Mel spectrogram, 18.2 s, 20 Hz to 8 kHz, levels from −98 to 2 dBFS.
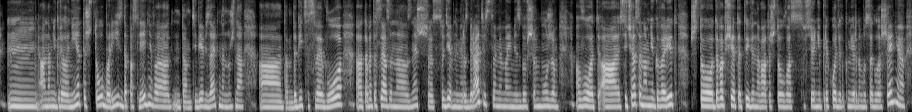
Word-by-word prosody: м, 180 -1 +1
она 180 0 0
мне 180 0 +1
говорила: 170 -2 +1
"Нет, 215 +8 +1
ты 200 - -1
что, 200 +5 -1
борись 200 +3 +1
до 185 0 +1
последнего! 175 -1 -1
Ну, 180 -4 -5
там 150 -1 -5
тебе 160 +4 0
обязательно 180 +2 -1
нужно, 170 +1 -3 0.3
а, 160 -1 +2
там 145 -1 -6
добиться 175 +3 -1
своего". 175 +6 +2 0.3
А, 175 - +1
там 170 +1 -1
это 185 +1 -1
связано, 175 -3 0
знаешь, 185 +5 -2
с 155 -1 -2
судебными 180 -3 0
разбирательствами 190 - -1
моими 175 -1 -2
с 165 - -2
бывшим 175 +2 0
мужем. 180 -2 -1 0.3
Вот, 180 -1 +1
а 170 0 +5
сейчас 215 +8 +1
она 210 -4 +3
мне 200 -1 +2
говорит, 190 +5 +2 0.2
что- 185 -1 +3
да 190 +3 +1
вообще, 205 +1 +3
это 180 -2 0
ты 200 +3 +1
виновата, 165 -2 -1
что 165 +1 -1
у - - -1
вас 165 0 -3
всё 175 0 -2
не 175 -1 -1
приходит 180 -1 -2
к - - -15
мирному 170 -1 -2
соглашению. 180 - 0
175 Hz, 170 wpm, -23 LUFS, 165-190 Hz, 0.3 s, а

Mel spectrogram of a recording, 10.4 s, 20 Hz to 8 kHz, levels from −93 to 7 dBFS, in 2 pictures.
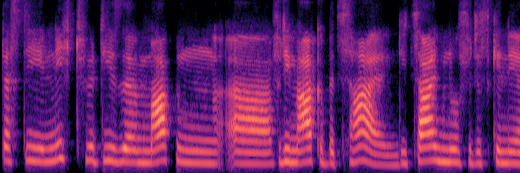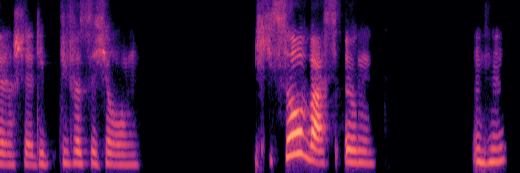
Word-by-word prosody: dass 235 0 -6
die 235 -2 -5
nicht 255 +5 -6
für 245 -1 -6
diese 220 -2 -3
Marken, 210 -2 +1
äh 190 -1 0
für 210 - -9
die 225 - 0
Marke 220 +2 +3
bezahlen. 190 -3 0
Die 195 +1 -11
zahlen 230 +1 +4
nur 220 -1 -3
für 210 - -11
das 195 +1 -11
Generische, 185 -4 -3
die 180 0 -11
die 200 - -10
Versicherung. 185 -3 -7 1.2
Ich 245 -1 -6
sowas 305 - +7
irgend 205 -3 -3 1.0
mhm. 220 +2 -6
210 Hz, 140 wpm, -22 LUFS, 195-230 Hz, 1.2 s, sowas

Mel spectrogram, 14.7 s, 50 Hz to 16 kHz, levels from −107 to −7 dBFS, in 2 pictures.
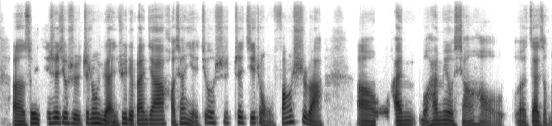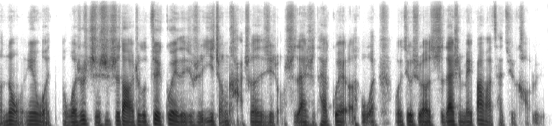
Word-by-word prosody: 啊， 95 -1 +4
所 135 +9 +4
以 - - 0
其 140 - -3
实 150 +1 +3
就 145 - +2
是 130 -3 0
这 140 +5 -1
种 140 0 +4
远 85 -7 +5
距 140 +10 +1
离 120 - +5
搬 115 0 +3
家 120 0 +4
好 120 - -1
像 140 0 0
也 105 - -2
就 155 -3 -1
是 150 0 -8
这 160 - +2
几 145 -1 -2
种 145 - -3
方 145 +4 +2
式 170 -2 -1
吧， 85 - +3 0.4
啊， 95 -1 +3
我 90 - +1 0.2
还 105 +1 +6 0.2
我 100 - -1
还 105 +4 +2
没 115 - 0
有 110 - +4
想 95 +2 -3
好， 95 -3 -5
呃， 85 - -1
再 100 +2 +3
怎 80 -3 -6
么 - - -9
弄， 100 +1 +1
因 110 - -2
为 105 - +3
我 95 - 0 0.3
我 85 +1 +2
是 120 +6 +2
只 80 -7 -4
是 100 +5 -2
知 105 0 -2
道 90 -4 +5
这 95 - -3
个 90 - 0
最 105 +6 +3
贵 110 -4 +2
的 90 +1 0
就 85 - -5
是 85 +1 -4
一 95 +3 -1
整 - - -5
卡 - - -8
车 90 - -3
的 90 - -3
这 85 - -5
种， - - -14
实 - - -10
在 90 - +2
是 80 -1 -9
太 90 +2 -2
贵 - - 0
了， - - -8
我 - - -3 0.3
我 - - -2
就 - - +1
说 - - +1
实 - - -7
在 95 +2 +6
是 95 - -6
没 90 0 -1
办 - - +2
法 - - -1
再 - - -13
去 - - -17
考 - - -14
虑。 - - -16
100 Hz, 335 characters per minute, -26 LUFS, 90-125 Hz, 0.4 s, 还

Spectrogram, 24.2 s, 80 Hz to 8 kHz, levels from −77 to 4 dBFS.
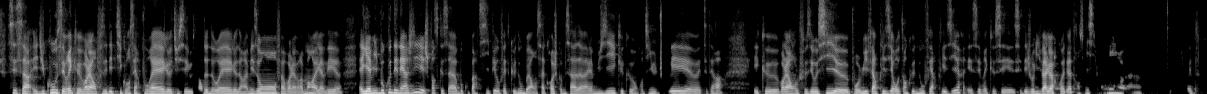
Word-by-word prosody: C'est 205 -2 -1
ça 175 -2 +4
et 165 +1 -2
du 160 +1 -2
coup, 225 +6 +6
c'est 195 -3 +4
vrai 185 +2 +5
que, 180 -1 -1
voilà, 170 0 +5
on - - +1
faisait 150 +2 -2
des 155 +1 +1
petits 155 +4 -4
concerts 165 -1 -3
pour 160 -2 -2
elle, 165 +1 +5
heu, 150 -1 +1
tu 150 0 -8
sais, 155 +2 -3
le 160 - 0
soir 150 0 -7
de 155 0 +1
Noël, 155 +1 +1
heu, 150 - 0
dans 145 -1 -3
la 145 0 -4
maison, 165 +3 +1
enfin, 175 -2 +2
voilà, 150 -2 -2
vraiment 155 +6 -1
elle 155 -2 0
avait, 155 +1 -1
heu, 145 +1 -6 0.3
elle 170 - +4
y 180 - +10
a 180 - +10
mis 195 +2 +4
beaucoup 210 +5 +2
d'énergie 215 +3 +3
et 205 - +2
je 205 - -4
pense 205 0 -7
que 200 -2 -8
ça 160 -2 -2
a - - -1
beaucoup 180 +2 -9
participé 175 0 -5
au 190 - -2
fait 175 +1 -5
que 170 0 -5
nous, 175 +3 -1
ben, 165 -5 -1
on 145 +1 -7
s'accroche 165 +3 -4
comme 160 -3 -8
ça 170 +2 -2
à 145 -3 -1
la 145 - -4
musique, 170 +4 -2
heu, 170 - -3
qu'on 155 -1 -6
continue 155 +2 -7
de - - -18
jouer, 180 +1 0
heu, 155 -1 -4
et 150 - -7
cetera 160 +6 -7 0.6
et 155 - -3
que 155 -2 -1
voilà, 165 +1 +2
on 150 0 -4
le 145 - -4
faisait 155 +1 -2
aussi, 170 +4 +4
heu, 150 -2 +3
pour 150 0 -2
lui 160 +2 +3
faire 160 -1 +2
plaisir 170 +2 -1
autant 170 0 -2
que 170 - -6
nous 170 +3 -1
faire 175 -2 -5
plaisir 165 +7 -3
et - - -8
c'est 150 +1 -7
vrai 170 +3 -7
que 170 -1 -12
c'est 150 -2 -4
c'est 155 +2 -10
des 150 0 -4
jolies 160 +1 -2
valeurs, 180 +2 +5
quoi, 150 -5 -2
de 145 - -7
la 140 0 0
transmission, 150 +3 -9 0.2
heu, 180 - -2 1.5
c'était 175 - -7
chouette. 175 - -27
160 Hz, 250 wpm, -21 LUFS, 150-180 Hz, 1.5 s, y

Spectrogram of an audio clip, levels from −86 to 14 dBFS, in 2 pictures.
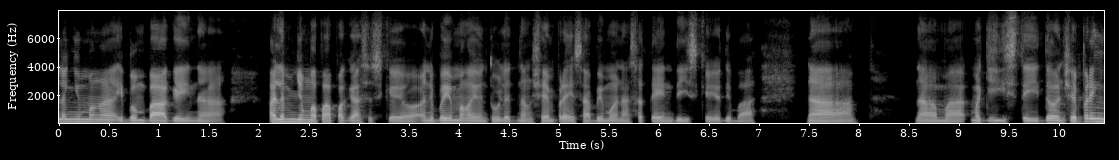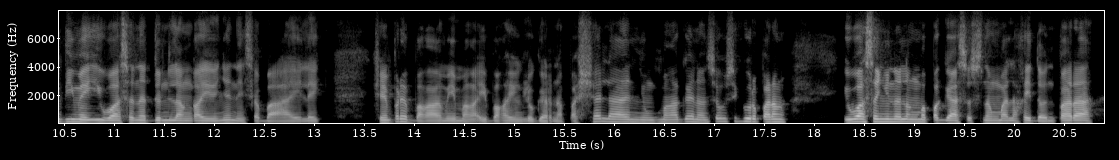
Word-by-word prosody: lang 170 - -2
‘yong 170 - -1
mga 155 - +2 0.2
ibang 145 -1 -1
bagay 130 -1 +5
na 115 -1 -3 0.5
alam 165 +1 +5
niyong 165 -1 +2
mapapagastos 135 -4 0
kayo. 120 -4 -2
Ano 135 +1 -2
ba - - +2
‘yong 140 - +2
mga 135 0 +1
‘yon? - - -10
Tulad 120 0 -3
ng 125 -1 -4
siyempre, 135 0 0
sabi 120 +1 -3
mo, 135 - -2
nasa 115 -2 -5
10 120 0 -2
days 115 -1 -4
kayo, 120 +1 -5
‘di 125 - -5
ba, 110 0 -5 0.5
na 115 -2 +2 0.6
na 120 -2 0
ma 115 +1 -2
mag 135 -2 -2
i-i-stay 130 -1 -2
do’n. 140 +1 +2
Siyempre, 155 +6 +3
hindi 180 -3 0
maiiwasan 155 -2 +3
na 145 - +2
do’n 140 +1 -1
lang 135 -1 +1
kayo 130 -2 +1
niyan, 145 +2 -4
eh, - - -8
sa - - -6
bahay, 115 0 -2
like 120 -1 -4 0.5
siyempre, 165 +5 0
baka 120 -2 +1
may 120 0 -3
mga 120 0 -2
iba 120 - -4
kayong 120 -1 -3
lugar 120 0 -3
na 115 - -6
pasyalan, 170 - -1
yung 150 -1 -5
mga 160 +1 -1 0.2
gano'n. 155 -2 -3
So, 200 +2 -3
siguro 200 -1 0
parang 175 -1 +4 0.6
iwasan 185 +2 +6
niyo 180 - +2
na 175 - +4
lang 175 -1 +1
mapagastos 145 -3 +1
nang 140 0 -2
malaki 135 +2 0
dun 120 -1 -1
para, 145 -1 +6
135 Hz, 195 wpm, -25 LUFS, 120-155 Hz, 0.6 s, iwasan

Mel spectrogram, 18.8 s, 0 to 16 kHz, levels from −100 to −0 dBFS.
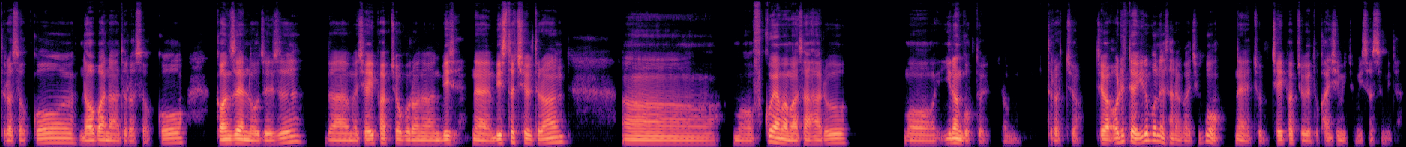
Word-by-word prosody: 들었었고 115 0 -1
너바나 85 -1 +2
들었었고 115 +10 -3 0.4
건즈 100 +2 +6
앤 100 -2 +7
로지즈 90 - 0 0.3
그다음에 85 -2 -1
제이팝 100 +3 +2
쪽으로는 90 -3 0
미스 95 -1 +2 0.2
네 85 -6 +2
미스터 105 +8 +3
칠드런 115 +3 +1 0.7
어 90 -3 -1 0.2
뭐 80 -3 -5
후쿠야마 120 - +4
마사하루 95 +5 0 0.7
뭐 80 -3 -3
이런 110 -1 +4
곡들 85 - -7 0.2
좀 70 - -15 0.5
들었죠. - - -9
제가 105 -1 +4
어릴 145 +5 +2
때 - - +6
일본에 155 +3 +3
살아 105 -6 -5
가지고 80 -3 -4
네 - - -4
좀 - - -11
제이팝 100 0 -1
쪽에도 80 -5 -5
관심이 - - -7
좀 - - -19
있었습니다. - - -9
95 Hz, 275 characters per minute, -25 LUFS, 85-110 Hz, 0.7 s, 앤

